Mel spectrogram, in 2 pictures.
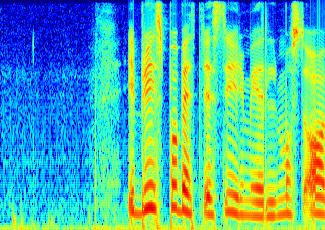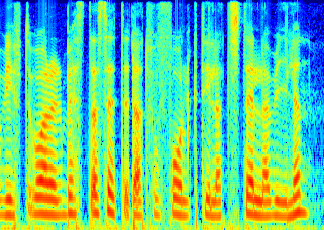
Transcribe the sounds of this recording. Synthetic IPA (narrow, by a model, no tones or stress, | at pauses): ɪbɾɪst̪pʰɔbɛt̪ɾəst̪yːɾmeːd̪əlmɔst̪ə̰ʔɑːvjɪft̪əɾvɑːɾad̪ɛbɛst̪asɛt̪ːət̪at̪foːfɔlkt̪ʰɪlat̪st̪ɛlːabiːlən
